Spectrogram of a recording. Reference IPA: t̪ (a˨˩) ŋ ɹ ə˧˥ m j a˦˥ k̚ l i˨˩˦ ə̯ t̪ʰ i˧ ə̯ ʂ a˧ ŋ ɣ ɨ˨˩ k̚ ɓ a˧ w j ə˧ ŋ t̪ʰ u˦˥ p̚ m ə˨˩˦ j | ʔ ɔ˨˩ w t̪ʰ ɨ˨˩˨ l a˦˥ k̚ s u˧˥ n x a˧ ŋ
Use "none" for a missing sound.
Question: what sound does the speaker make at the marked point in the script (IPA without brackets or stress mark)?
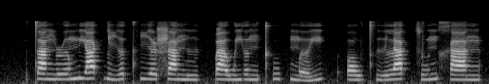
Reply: a˧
